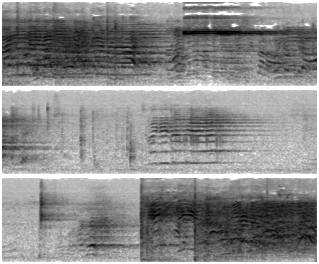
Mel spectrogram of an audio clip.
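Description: Players shout and cheer in a large echoing hall.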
